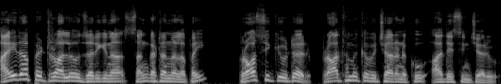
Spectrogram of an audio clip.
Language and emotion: Telugu, neutral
